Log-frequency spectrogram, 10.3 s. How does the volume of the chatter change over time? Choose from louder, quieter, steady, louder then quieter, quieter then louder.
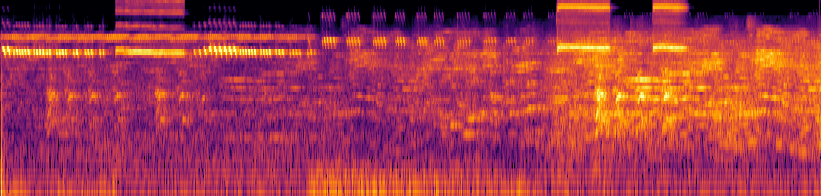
louder.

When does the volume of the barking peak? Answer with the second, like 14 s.
8 s.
